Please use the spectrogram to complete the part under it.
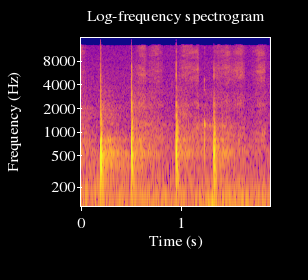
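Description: Handwriting strokes as a model is written out by hand during a recitation session: four short, quiet scratchy marks at an uneven pace, with no talk.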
